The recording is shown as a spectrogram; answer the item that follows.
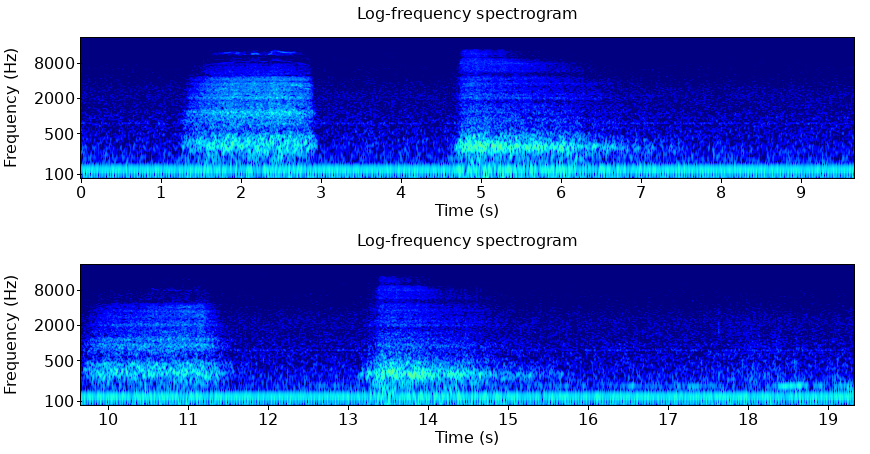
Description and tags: Recorded with Rode VideomicNTG. Raw so you can edit as you please. Calm breathing.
